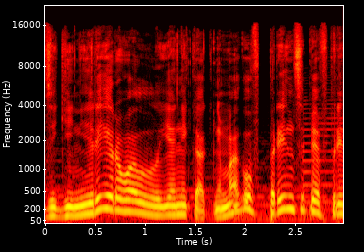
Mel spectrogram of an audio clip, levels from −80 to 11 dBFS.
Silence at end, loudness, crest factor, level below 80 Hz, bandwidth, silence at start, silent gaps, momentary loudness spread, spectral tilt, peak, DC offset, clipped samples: 0 s; -18 LUFS; 10 dB; -48 dBFS; 17 kHz; 0 s; none; 4 LU; -6 dB/octave; -8 dBFS; under 0.1%; under 0.1%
